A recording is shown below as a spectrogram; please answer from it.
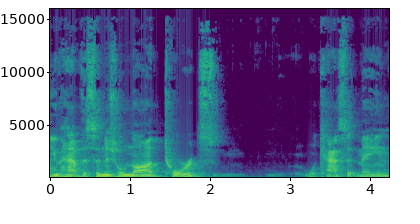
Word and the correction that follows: Wiscasset: Wiscasset, Maine, rather. I hope we're pronouncing that right. – It is Wiscasset.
